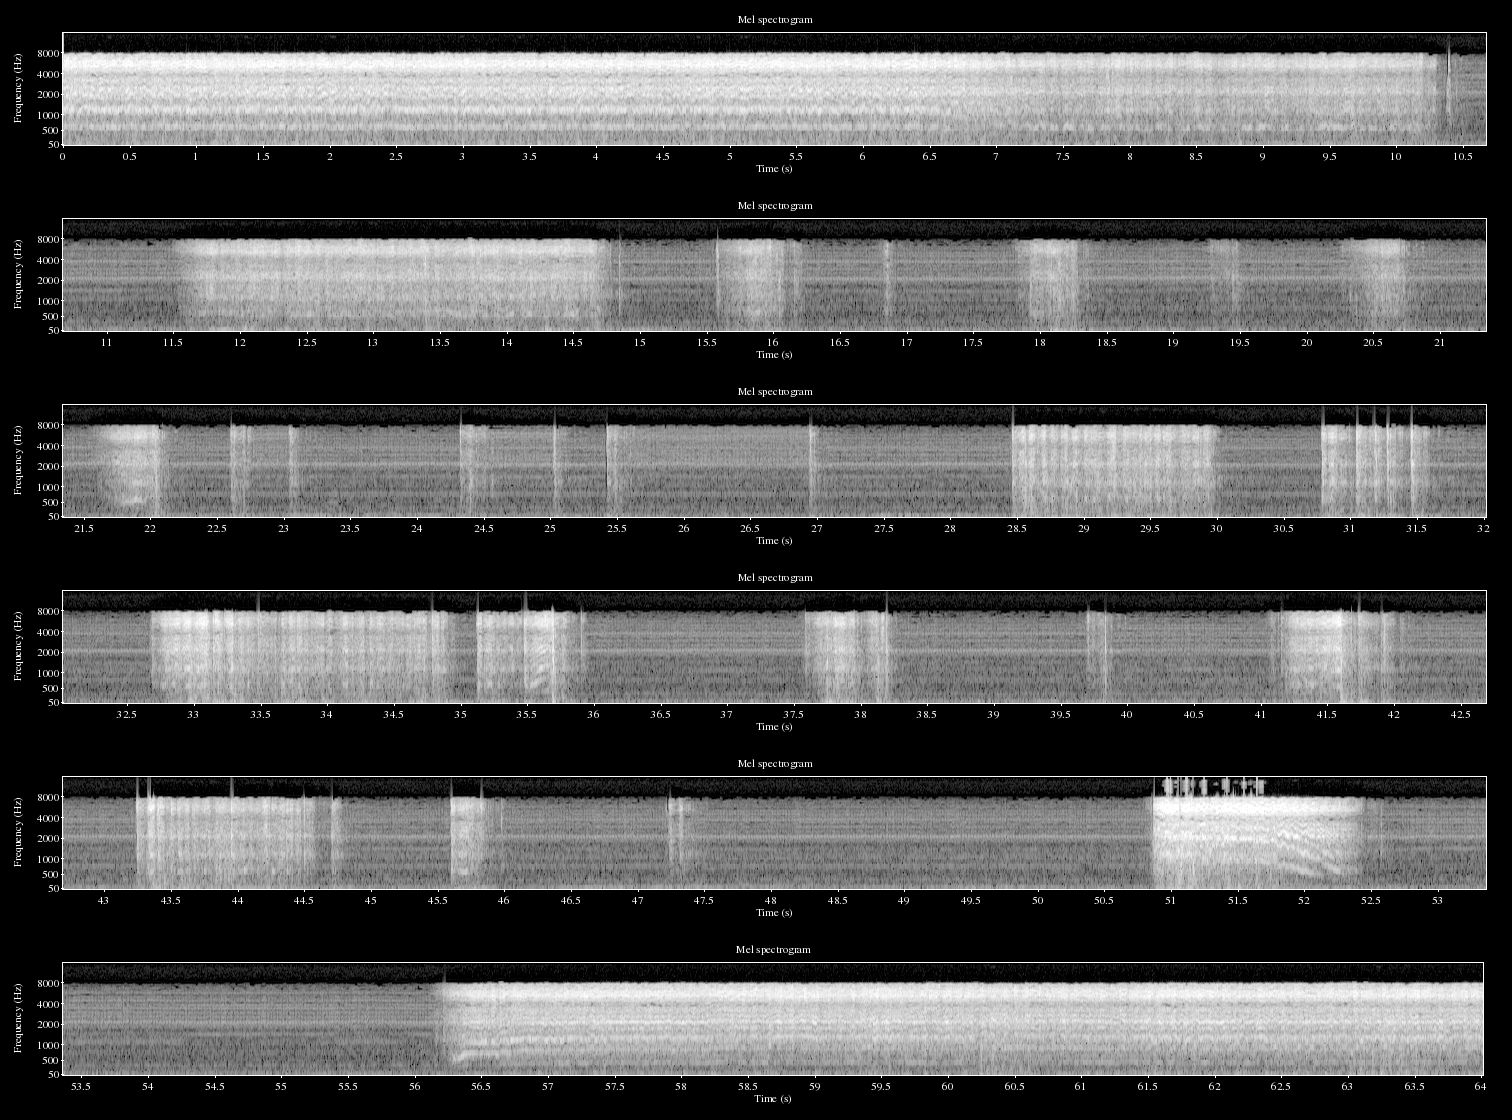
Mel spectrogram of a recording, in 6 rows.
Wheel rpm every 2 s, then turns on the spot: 160, 160, 160, 110, 70, 20, 60, 30, 0, 0, 10, 10, 0, 0, 40, 20, 20, 40, 10, 10, 30, 20, 20, 0, 0, 100, 10, 0, 80, 110, 110, 110.
none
